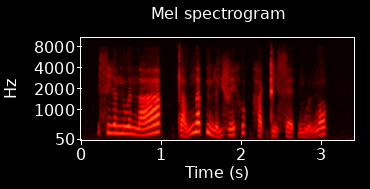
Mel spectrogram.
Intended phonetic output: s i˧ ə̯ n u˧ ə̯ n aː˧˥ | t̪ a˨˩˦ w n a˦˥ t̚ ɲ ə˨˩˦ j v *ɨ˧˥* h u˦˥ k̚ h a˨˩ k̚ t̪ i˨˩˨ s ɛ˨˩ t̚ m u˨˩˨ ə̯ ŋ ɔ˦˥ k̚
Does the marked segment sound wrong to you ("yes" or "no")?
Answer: yes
